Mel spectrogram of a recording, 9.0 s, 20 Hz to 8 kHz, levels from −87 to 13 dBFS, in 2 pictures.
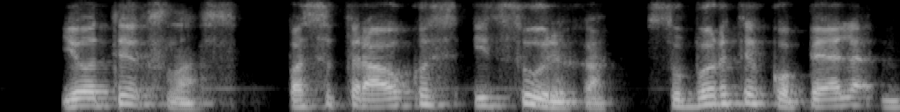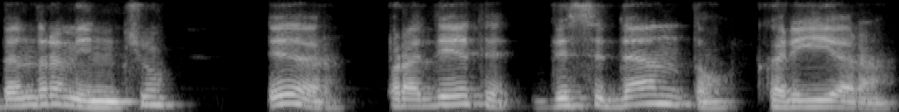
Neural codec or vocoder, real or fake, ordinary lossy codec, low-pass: none; real; Opus, 16 kbps; 7.2 kHz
